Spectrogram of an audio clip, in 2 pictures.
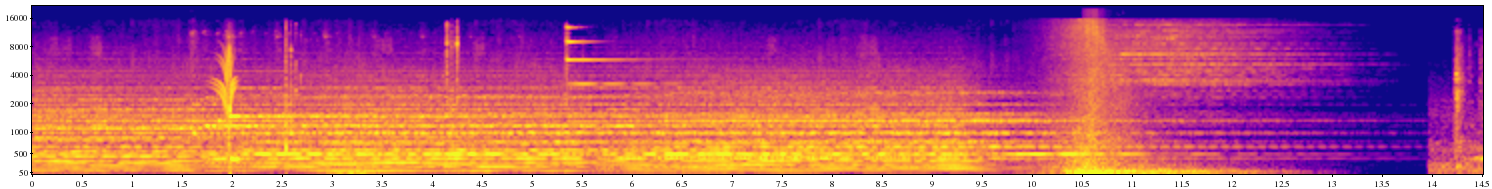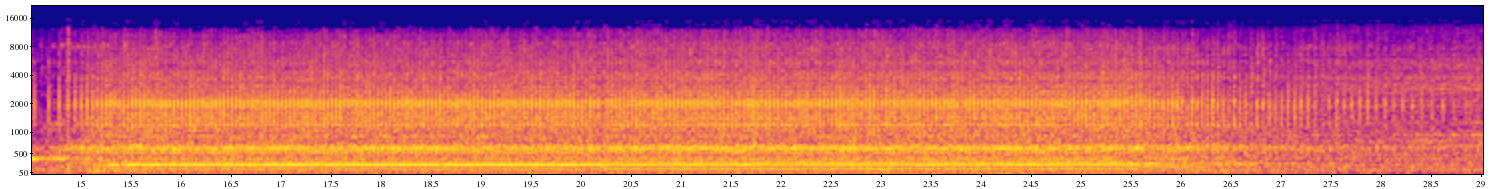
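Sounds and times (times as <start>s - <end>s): machine rattling and whining: 0.0s - 5.1s, 14.0s - 29.0s.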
